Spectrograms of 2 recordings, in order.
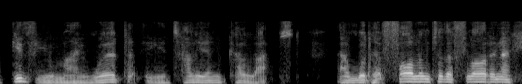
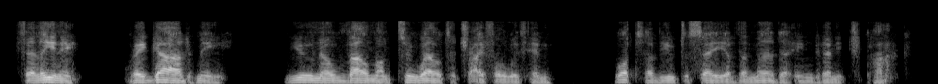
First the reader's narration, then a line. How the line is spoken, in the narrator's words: cried in a menacing voice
